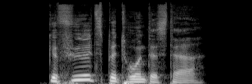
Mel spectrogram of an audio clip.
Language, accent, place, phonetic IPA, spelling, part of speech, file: German, Germany, Berlin, [ɡəˈfyːlsbəˌtoːntəstɐ], gefühlsbetontester, adjective, De-gefühlsbetontester.ogg
- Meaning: inflection of gefühlsbetont: 1. strong/mixed nominative masculine singular superlative degree 2. strong genitive/dative feminine singular superlative degree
